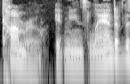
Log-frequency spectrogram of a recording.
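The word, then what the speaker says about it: Cymru: Answer: Simu, pronounced Kamru.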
